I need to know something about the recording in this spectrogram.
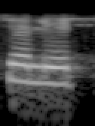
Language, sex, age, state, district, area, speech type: Urdu, female, 18-30, Uttar Pradesh, Gautam Buddha Nagar, urban, conversation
